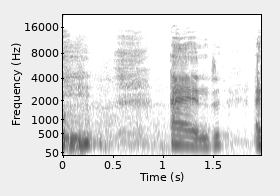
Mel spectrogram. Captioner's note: laughter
